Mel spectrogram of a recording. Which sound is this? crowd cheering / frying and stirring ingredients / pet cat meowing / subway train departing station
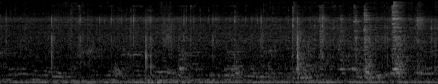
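frying and stirring ingredients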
